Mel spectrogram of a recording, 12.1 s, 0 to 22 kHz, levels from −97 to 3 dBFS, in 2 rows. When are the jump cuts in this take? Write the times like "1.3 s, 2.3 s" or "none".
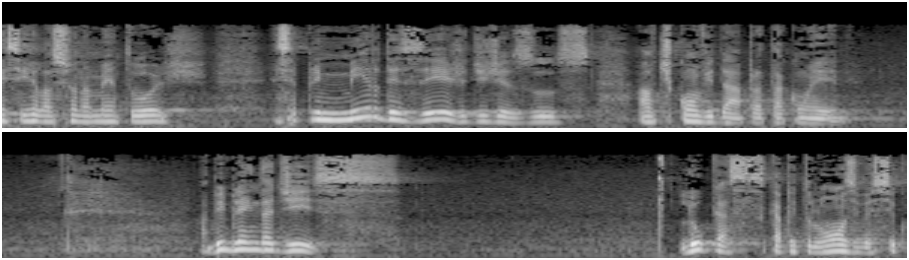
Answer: none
